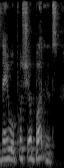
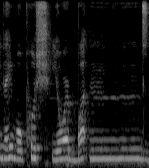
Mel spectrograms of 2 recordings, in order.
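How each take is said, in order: First: Said in the usual way. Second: Very slow, stretched warning; drawn out. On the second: Acted. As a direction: drag every word out slowly. Warning about a petty partner.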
